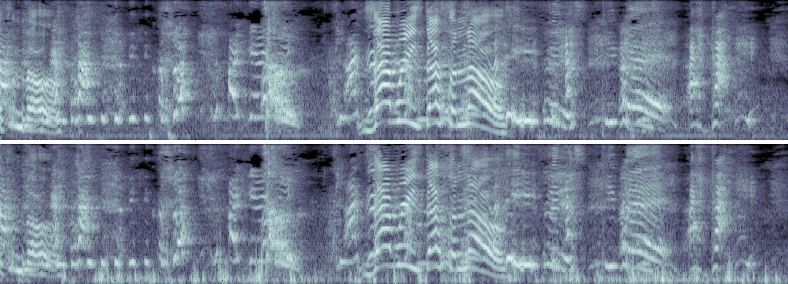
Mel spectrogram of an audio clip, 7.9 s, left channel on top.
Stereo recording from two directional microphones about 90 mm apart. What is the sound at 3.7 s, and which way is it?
A woman's voice, 35° left (ahead or behind).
